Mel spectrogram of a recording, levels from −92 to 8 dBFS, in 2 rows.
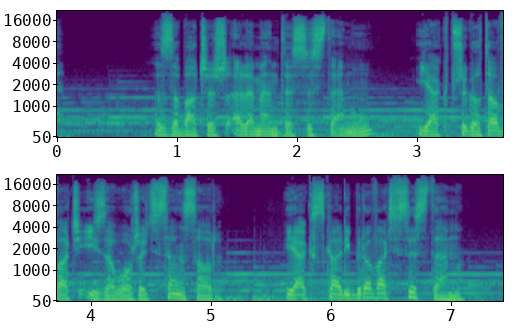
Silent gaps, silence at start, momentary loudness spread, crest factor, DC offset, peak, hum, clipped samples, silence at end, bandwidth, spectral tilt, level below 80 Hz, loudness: none; 0 s; 13 LU; 18 dB; under 0.1%; -2 dBFS; none; under 0.1%; 0 s; over 20 kHz; -4 dB/octave; -44 dBFS; -19 LUFS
